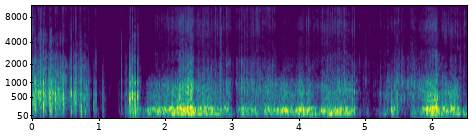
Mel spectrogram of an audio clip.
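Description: A round purple foam microphone cover is scratched with long green nails from both hands, with fast fingertip-and-nail scratching on top. The result is a dense, close, muffled scratching and crackling with a heavy low rumble, broken by a short silence near the start and a brief dip later on.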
